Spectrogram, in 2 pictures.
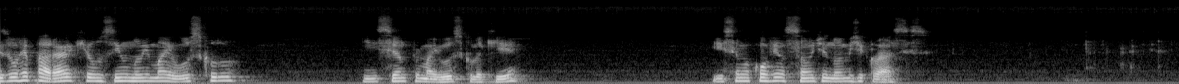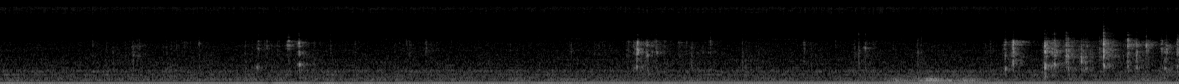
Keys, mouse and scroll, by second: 2.0 click, 4.7 click, 6.2 click, 10.0 Down, 10.3 Up, 10.9 Return, 11.4 Up, 14.0-15.2 typing, 17.8-19.1 typing, 20.3-23.5 typing.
